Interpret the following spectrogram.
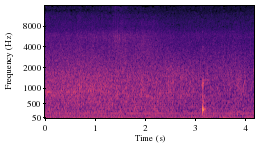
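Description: Sea waves rushing in a steady wash of surf noise, slowly fading, with one short knock about three seconds in.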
